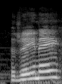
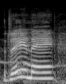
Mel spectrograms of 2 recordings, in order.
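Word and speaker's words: Reine: They actually had both Kiara and um uh Pavlia Rene whose name I always want to pronounce as uh Ren which means queen in French because I speak French.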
